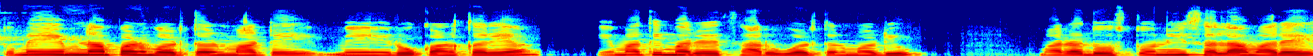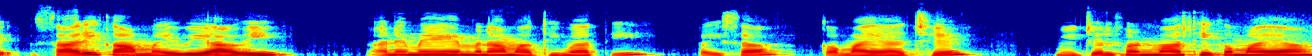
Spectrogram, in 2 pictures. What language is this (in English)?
Gujarati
